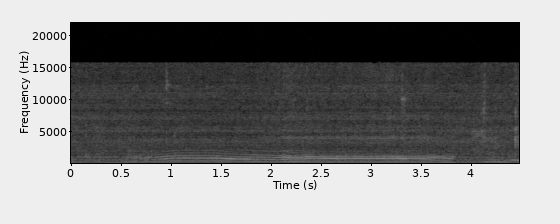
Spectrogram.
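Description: Ragamuffin cat giving one long drawn-out yowl, starting about half a second in and lasting about three seconds, its pitch rising at first and then slowly sinking before it cuts off.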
